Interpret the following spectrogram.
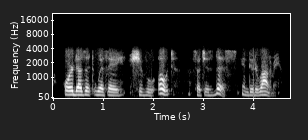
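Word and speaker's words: שבועות: Now, in shavuot, that is the correct way to say weeks. Shavuot. ot. It adds the ot, not an I, not an im at the end of that.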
